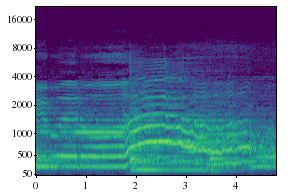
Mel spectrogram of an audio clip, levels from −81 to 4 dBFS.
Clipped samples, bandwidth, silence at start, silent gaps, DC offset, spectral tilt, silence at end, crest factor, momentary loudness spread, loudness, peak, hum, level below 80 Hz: under 0.1%; 10 kHz; 0 s; none; under 0.1%; -6 dB/octave; 0 s; 12 dB; 7 LU; -19 LUFS; -6 dBFS; none; -66 dBFS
